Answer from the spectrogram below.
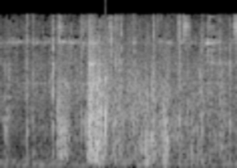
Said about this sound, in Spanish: A principios del mes pasado, dijo él, yendo por una calle, pasó un tilbury a toda carrera que casi me arrojó al suelo.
